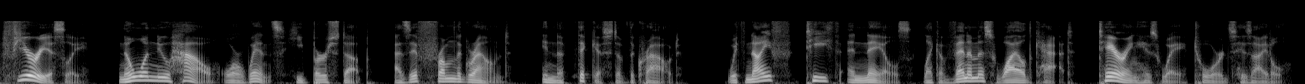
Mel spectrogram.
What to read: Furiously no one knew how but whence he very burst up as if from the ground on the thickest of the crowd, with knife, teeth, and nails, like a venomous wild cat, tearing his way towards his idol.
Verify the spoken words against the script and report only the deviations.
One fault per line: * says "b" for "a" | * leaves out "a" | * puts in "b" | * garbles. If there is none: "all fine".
* says "or" for "but"
* leaves out "very"
* says "in" for "on"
